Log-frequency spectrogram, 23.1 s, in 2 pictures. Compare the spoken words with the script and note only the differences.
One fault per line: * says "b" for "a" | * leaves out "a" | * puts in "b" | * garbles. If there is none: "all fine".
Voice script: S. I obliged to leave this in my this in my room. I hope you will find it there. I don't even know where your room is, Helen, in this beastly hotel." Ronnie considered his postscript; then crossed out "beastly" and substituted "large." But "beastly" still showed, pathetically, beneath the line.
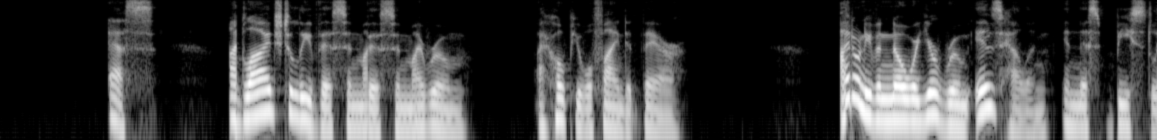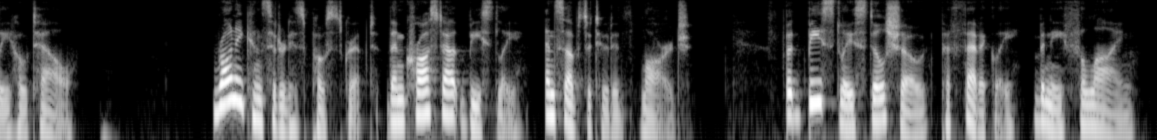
all fine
